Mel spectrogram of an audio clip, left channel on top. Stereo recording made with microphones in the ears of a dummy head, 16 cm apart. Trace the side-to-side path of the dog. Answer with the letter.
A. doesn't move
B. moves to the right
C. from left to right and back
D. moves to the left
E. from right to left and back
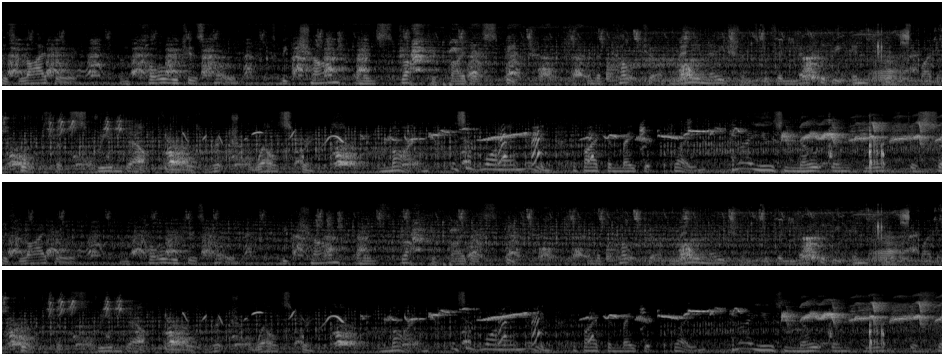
C.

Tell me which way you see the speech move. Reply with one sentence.
You can hear the speech stay in one place.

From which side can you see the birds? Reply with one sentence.
In this clip you hear the birds in the centre.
